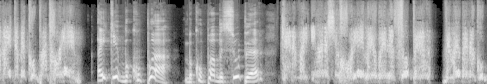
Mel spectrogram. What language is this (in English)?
Hebrew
